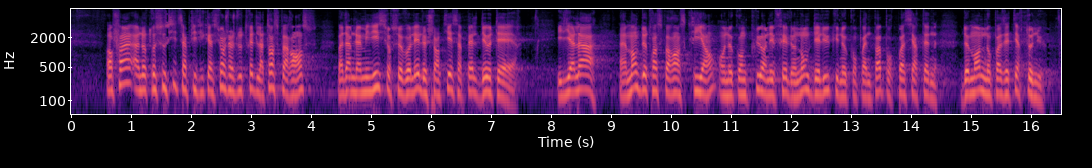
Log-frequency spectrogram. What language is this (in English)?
French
